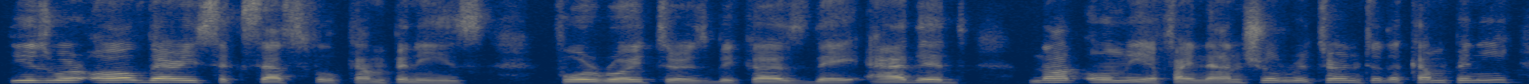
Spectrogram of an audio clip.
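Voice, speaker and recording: Man, forties, from Egypt, very mellow dark voice, hesitant, lots of fillers. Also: on the high side, normal speed, no echo, studio quality. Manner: hesitant, many fillers and restarts. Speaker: interview guest. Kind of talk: conversational interview.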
